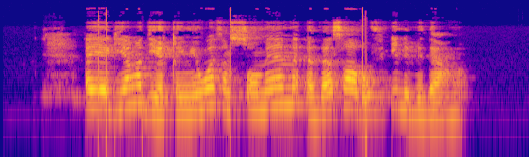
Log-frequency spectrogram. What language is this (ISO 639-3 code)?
kab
